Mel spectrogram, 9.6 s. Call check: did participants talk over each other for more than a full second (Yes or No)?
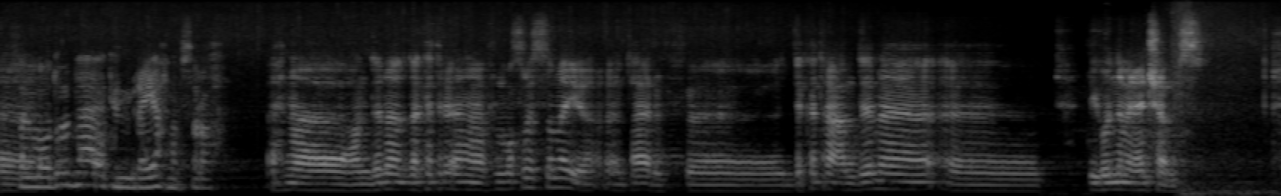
No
